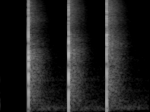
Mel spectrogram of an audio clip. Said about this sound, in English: You're using your hands. You're clapping. Yes, I'm clapping with my hands.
